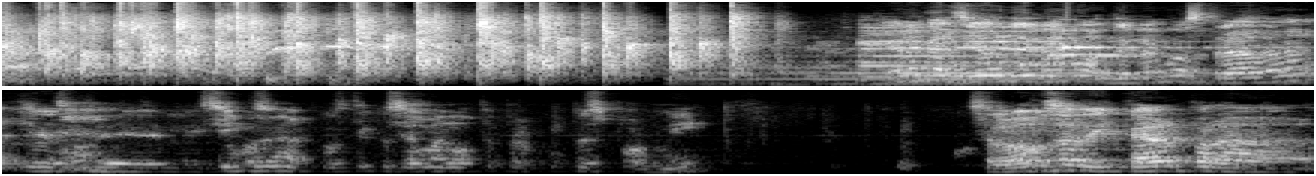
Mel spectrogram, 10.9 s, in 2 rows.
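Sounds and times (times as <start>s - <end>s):
audience applause: 0.0s - 3.8s
speech: 5.0s - 8.6s, 9.2s - 10.9s.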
